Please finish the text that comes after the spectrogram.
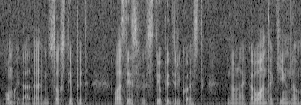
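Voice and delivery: hushed, embarrassed self-reproach; ashamed whisper. Retold or imitated. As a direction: whisper it as if caught being foolish. Dhruva ashamed of his request.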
